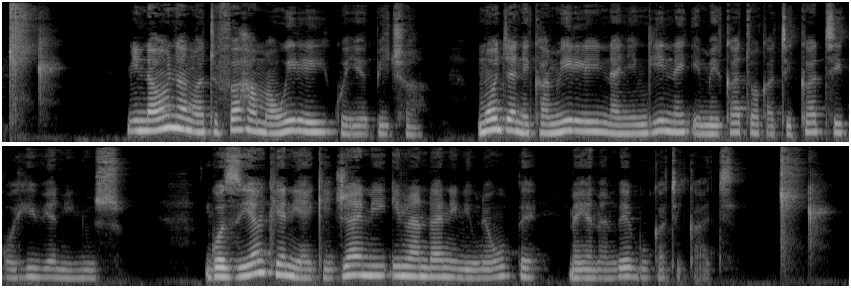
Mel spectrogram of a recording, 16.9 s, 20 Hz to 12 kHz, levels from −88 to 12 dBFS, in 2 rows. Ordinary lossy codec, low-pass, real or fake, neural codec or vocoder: none; none; fake; codec, 24 kHz, 0.9 kbps, WavTokenizer, medium speech release version 2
